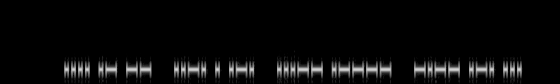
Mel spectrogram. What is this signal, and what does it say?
Morse code, heard as a keyed tone, about 36 wpm, 700 Hz. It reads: HAM FER 31 YRS
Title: Practice QSO - Exchange 3 - More Info - 35wpm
